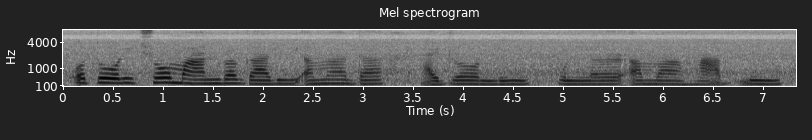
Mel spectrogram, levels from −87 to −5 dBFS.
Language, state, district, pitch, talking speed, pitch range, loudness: Manipuri, Manipur, Imphal West, 185 Hz, 75 wpm, 175-205 Hz, -16 LUFS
